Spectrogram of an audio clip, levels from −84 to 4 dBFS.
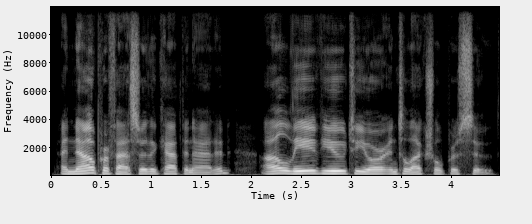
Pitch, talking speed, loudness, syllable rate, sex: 150 Hz, 175 wpm, -16 LUFS, 5.5 syllables/s, male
